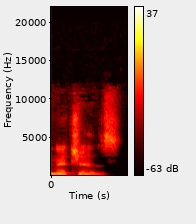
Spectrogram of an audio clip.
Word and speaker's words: niche: somebody talking about your niche before the riches are in the niches yes or niche as the americans say niche target market i prefer niche because i think it is french word yes i like the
